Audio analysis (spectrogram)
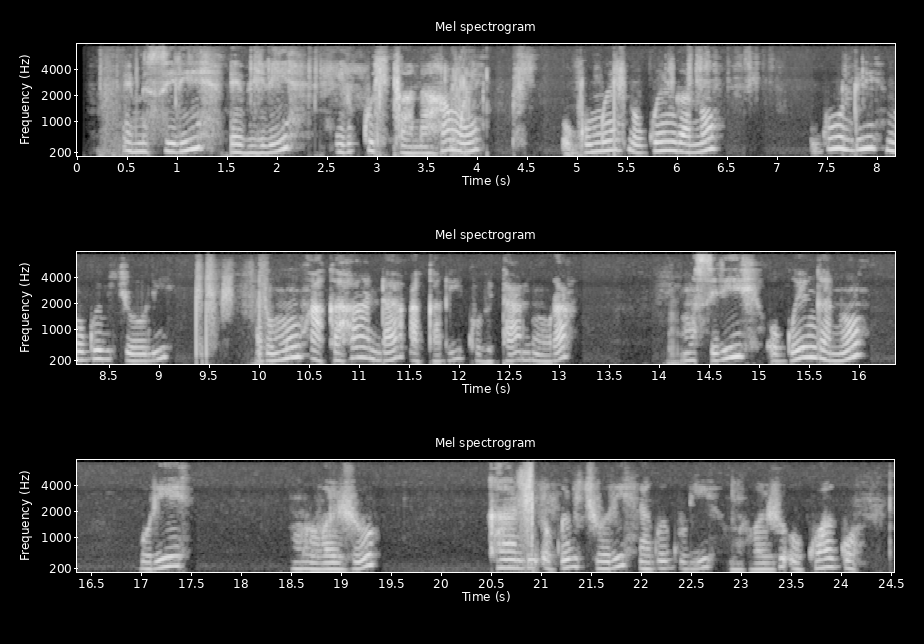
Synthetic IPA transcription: e̞misiɾieβiɾieɾikihi̥kanahamwe̞ | oɡumwe̞noɡwe̞ːŋɡano̞ | ɡuːndinoɡwe̞ːβicoːɾi | aɾimuakahaːndaːkaɾikuβitaːnuːɾa | omusiɾioɡwe̞ːŋɡano̞ | ɡuɾi | muɾuβaʒu | kʰaːndiʔo̞ɡwe̞ːβicoːɾinaɡwe̞ɡuɾjimuɾuβaʒuʔoɡwaːɡo̞

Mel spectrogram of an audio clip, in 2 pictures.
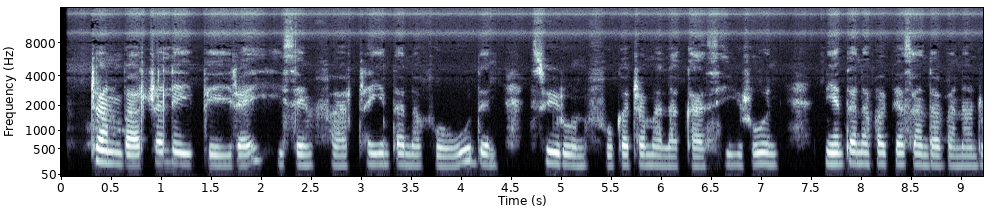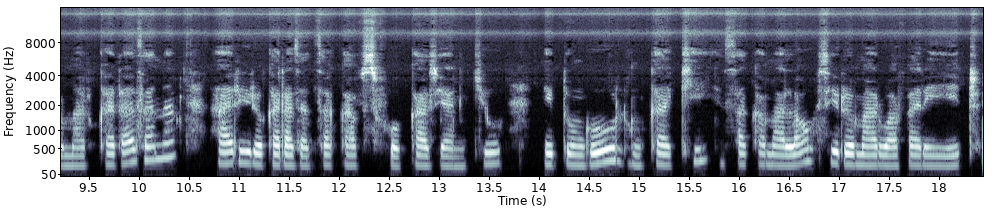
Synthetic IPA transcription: ʈ͡ʂanumbaɾuʈ͡ʂəleib̥eiɾajisajmiv̥aɾu̥ʈ͡ʂəent̪anəv̥oud̪ini̥siɾuniv̥ukaʈ͡ʂəmalaɡ̥asiːɾuni̥nient̪anəfapjasand̪avanaɳɖ͡ʐumaɾukaɾazanəaɾiɾewkaɾʔazənt͡sakafi̥si̥v̥okazianikʰiwnit̪uŋɡuluŋikakʰinisakamalawsiɾewmaɾuafəɾeeʈ͡ʂə̥

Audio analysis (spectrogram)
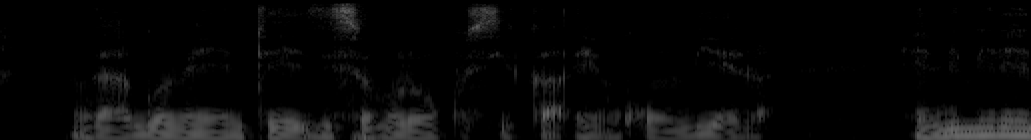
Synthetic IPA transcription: ŋɡaːɡo̞βeːntʰe̞ziso̞βo̞lo̞ːku̥sikʰa̰ʔe̞ŋkʰuːmbie̞ːno̞ | enːimiɾe̞

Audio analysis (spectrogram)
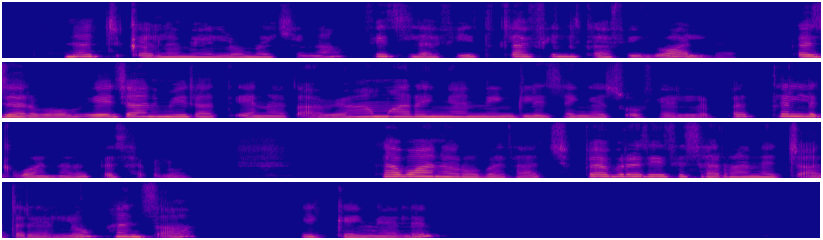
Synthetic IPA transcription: nət͡ʃʼːkʼələmjalːəwməkʰinafit̪ləfit̪kʰəfilkʰəfilualːə | kʰəd͡ʒəɾβawjɛd͡ʒanmed̪at̪ʼenat̪ʼa̰wjaːmaɾəɲːanːaɨŋɡlizəɲːasʼofjalːəbːət̪ʰːɨlːɨkʼbanəɾt̪ʰːəsəkʼlwal | kʰəβanəɾuβət̪ʰat͡ʃːb̥əβɾət̪jɛt̪ʰəsərːanət͡ʃʼːa̰t̪ʼɨɾjalːəhuhɨnsʼa | jɪɡːəɲːalːɨn

